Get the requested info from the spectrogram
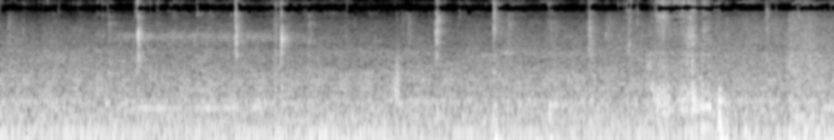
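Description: A person chewing a mouthful of chicken curry and rice with soft, wet mouth sounds, then fingers squishing and mixing food on a steel plate, with a few small sharp clicks.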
